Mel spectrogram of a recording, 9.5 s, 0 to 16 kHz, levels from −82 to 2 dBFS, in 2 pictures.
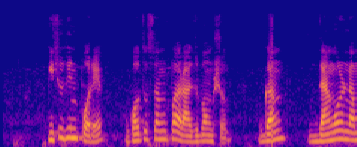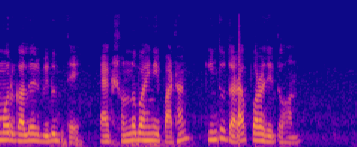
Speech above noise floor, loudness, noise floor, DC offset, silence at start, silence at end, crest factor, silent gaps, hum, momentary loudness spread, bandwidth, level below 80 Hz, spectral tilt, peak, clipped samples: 39 dB; -23 LUFS; -61 dBFS; under 0.1%; 0.2 s; 0.75 s; 20 dB; none; none; 14 LU; 11 kHz; -52 dBFS; -7.5 dB/octave; -4 dBFS; under 0.1%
